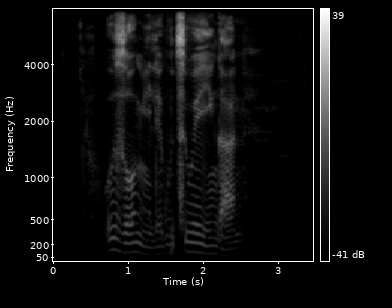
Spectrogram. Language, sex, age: Zulu, male, 19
